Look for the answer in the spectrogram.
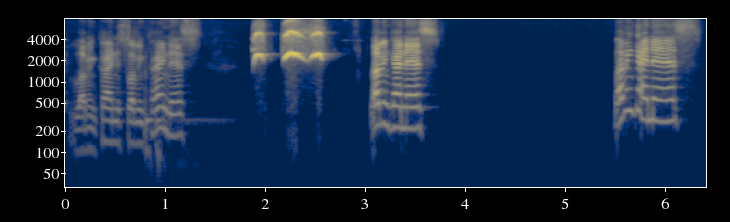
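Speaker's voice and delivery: rising sing-song self-soothing mantra; calming himself. Real, not acted. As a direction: chant it to calm yourself down. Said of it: "Sorry that I sound angry".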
